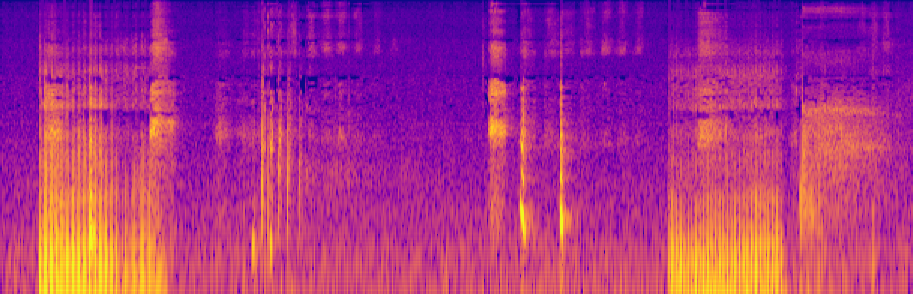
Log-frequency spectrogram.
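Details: Dog asleep and snoring, with two long, rough, rumbling snores set well apart and short, sharp snorts and clicks in the quiet stretch between them.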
